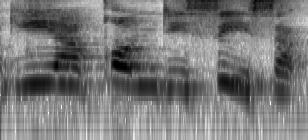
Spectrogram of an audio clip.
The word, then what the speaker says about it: Ngiyaqondisisa: So if you're going to say, oh, ngiyaqondisisa, they're going to say, oh, so you really want to be thin. That's what you're saying. So that Q has to be there. Please practice that Q.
